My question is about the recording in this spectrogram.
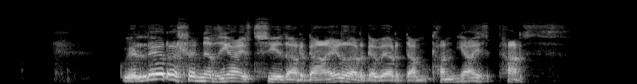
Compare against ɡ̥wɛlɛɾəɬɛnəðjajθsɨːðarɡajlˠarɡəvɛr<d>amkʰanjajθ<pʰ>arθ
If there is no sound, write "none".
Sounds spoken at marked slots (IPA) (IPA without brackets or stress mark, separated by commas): d, pʰ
